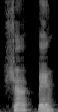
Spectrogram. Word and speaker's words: shebang: The pause and exclamation point here are pronounced shebang.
